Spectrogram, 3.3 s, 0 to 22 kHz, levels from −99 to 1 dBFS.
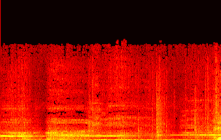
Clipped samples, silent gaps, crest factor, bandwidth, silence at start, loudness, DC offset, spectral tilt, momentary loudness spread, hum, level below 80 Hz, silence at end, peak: under 0.1%; none; 22 dB; 15.5 kHz; 0 s; -33 LUFS; under 0.1%; -5 dB/octave; 9 LU; none; -36 dBFS; 0 s; -10 dBFS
